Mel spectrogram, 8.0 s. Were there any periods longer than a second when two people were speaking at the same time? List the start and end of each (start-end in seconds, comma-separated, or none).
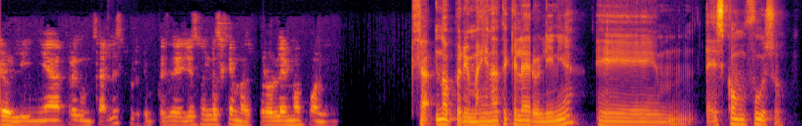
none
